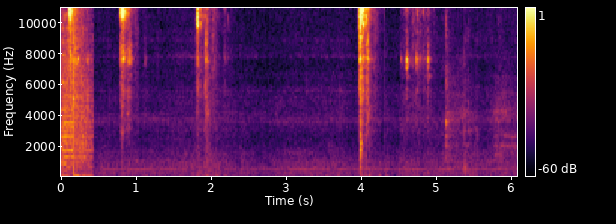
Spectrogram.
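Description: A few light metallic clinks and taps of a wire whisk and utensils being handled at a pot, the strongest about four seconds in, over a faint steady hum. Music fades out right at the start.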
